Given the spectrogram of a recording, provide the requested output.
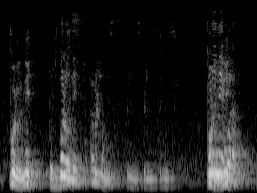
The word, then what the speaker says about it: polonais: Elle me rappelle une langue d'un pays lointain que je connais, le polonis. Polonais.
